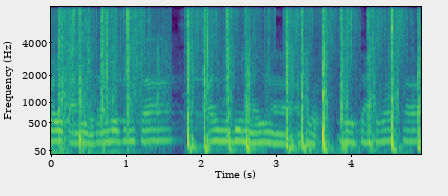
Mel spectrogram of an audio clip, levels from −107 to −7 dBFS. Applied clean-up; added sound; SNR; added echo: none; Run; -5 dB; reverberation time 0.8 s.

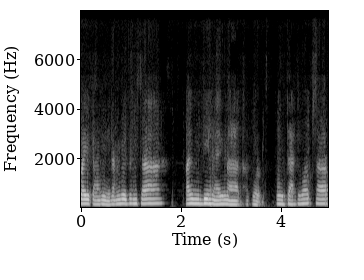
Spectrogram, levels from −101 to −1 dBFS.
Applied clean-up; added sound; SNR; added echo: neural mask model DeepFilterNet 3.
